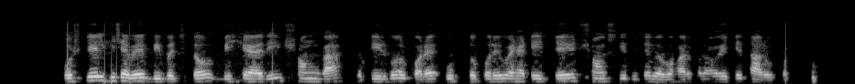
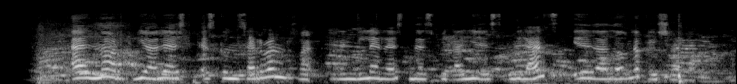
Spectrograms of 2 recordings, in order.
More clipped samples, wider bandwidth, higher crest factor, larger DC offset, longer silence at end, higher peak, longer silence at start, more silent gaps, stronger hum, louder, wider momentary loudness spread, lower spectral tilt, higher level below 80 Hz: neither; second, 7.4 kHz vs 11.5 kHz; about the same, 18 dB vs 16 dB; neither; first, 0.4 s vs 0 s; about the same, -4 dBFS vs -2 dBFS; first, 0.65 s vs 0.35 s; first, 1.88-1.92 s, 3.45-3.55 s, 4.62-4.69 s, 5.51-5.55 s, 7.77-7.82 s, 8.02-8.11 s vs none; neither; about the same, -21 LUFS vs -19 LUFS; about the same, 11 LU vs 11 LU; first, -7 dB/octave vs -5.5 dB/octave; second, -62 dBFS vs -50 dBFS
